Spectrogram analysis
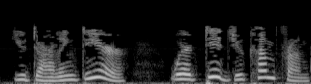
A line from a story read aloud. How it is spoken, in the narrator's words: cried Jill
